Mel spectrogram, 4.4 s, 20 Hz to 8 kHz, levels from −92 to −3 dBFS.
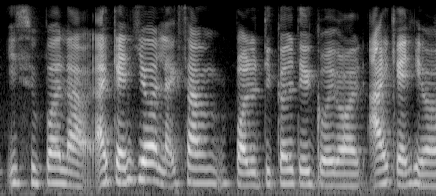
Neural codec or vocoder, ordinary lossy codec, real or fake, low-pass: none; none; real; 7.2 kHz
